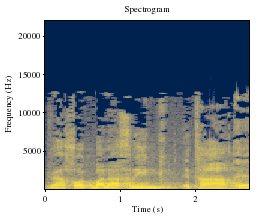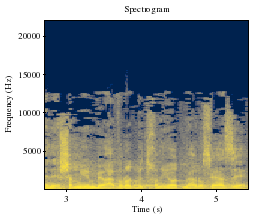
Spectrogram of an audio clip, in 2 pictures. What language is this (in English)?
Hebrew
